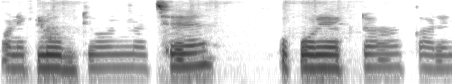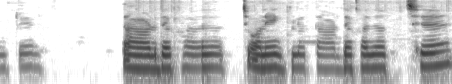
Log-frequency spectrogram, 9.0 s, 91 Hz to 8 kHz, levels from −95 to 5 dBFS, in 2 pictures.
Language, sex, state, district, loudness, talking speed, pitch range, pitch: Bengali, female, West Bengal, Kolkata, -26 LUFS, 115 wpm, 210-220 Hz, 215 Hz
